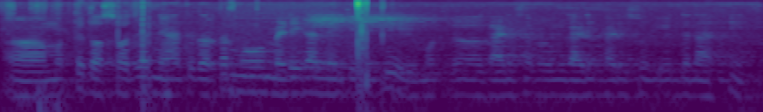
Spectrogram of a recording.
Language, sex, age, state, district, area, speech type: Odia, male, 30-45, Odisha, Cuttack, urban, spontaneous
